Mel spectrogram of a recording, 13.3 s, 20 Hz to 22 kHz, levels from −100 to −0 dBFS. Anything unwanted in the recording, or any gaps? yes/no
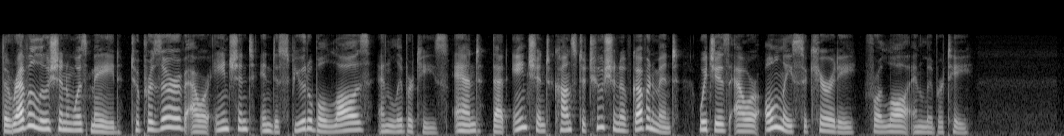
no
